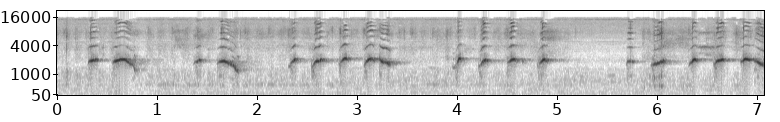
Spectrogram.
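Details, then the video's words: A domestic cockatiel sings along to toothbrushing rhythm in the morning: steady, evenly spaced clear whistles, many bending downward at the end, in repeated bursts of three to four notes. "歯磨き中のリズムにノリノリのオカメインコ Cockatiel sings to the rhythm in toothpaste."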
